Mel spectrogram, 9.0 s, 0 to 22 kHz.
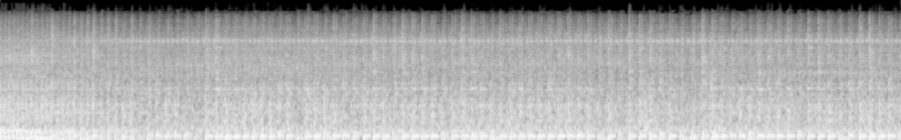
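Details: John Deere D110 riding mower single-cylinder engine after regapping the spark plug to 0.030 in, tightening it, and richening the cap-limited carburetor about a quarter turn: steady, even chug with no stumbles or misses, sounding much better than before.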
